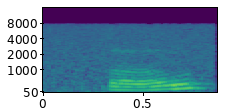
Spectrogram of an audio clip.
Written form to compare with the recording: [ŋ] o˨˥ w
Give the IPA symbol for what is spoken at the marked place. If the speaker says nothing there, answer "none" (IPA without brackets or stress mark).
k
